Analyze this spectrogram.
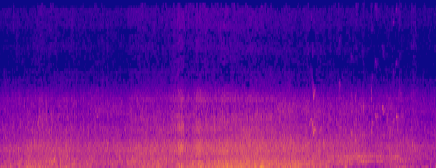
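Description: Sea waves washing onto the shore: a rushing noise that builds over the first few seconds and slowly dies away.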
